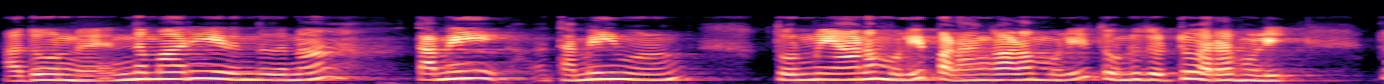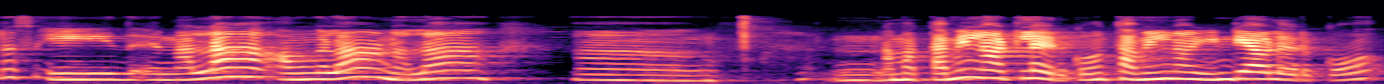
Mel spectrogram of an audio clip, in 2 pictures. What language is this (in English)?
Tamil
